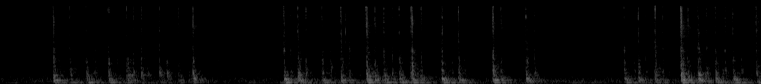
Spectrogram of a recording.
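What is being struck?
Plastic laptop keyboard.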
